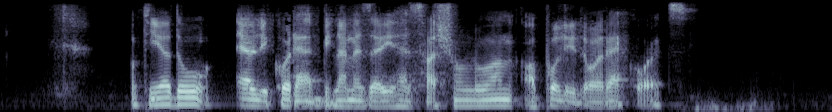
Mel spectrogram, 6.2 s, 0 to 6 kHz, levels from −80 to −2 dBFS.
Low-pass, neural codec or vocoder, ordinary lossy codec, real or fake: 5.4 kHz; codec, 16 kHz, 1 kbps, X-Codec, HuBERT features, trained on general audio; AAC, 32 kbps; fake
